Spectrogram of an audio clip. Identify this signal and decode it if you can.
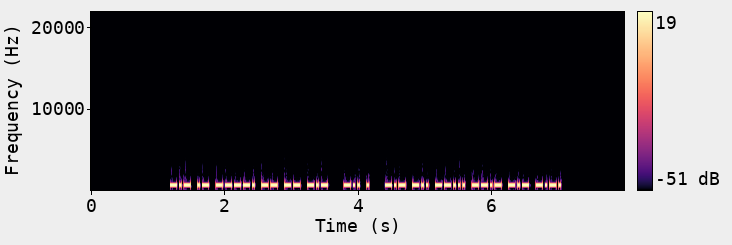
Morse code, heard as a keyed tone, about 36 wpm, 700 Hz. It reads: KA9MMK DE KD7QKC
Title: USA Callsign DE Callsign 35wpm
